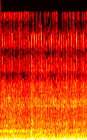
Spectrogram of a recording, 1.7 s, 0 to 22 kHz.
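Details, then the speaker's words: 2012 Volvo S60 on its first start after reinstalling timing belt, pistons and cylinder head to fix oil burning and timing issues, not yet up to temperature: smooth, steady low idle hum, no knocks, ticks or misses. Healthy. "sounds like it's running good though nice and smooth no leaks other than what I spilled"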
